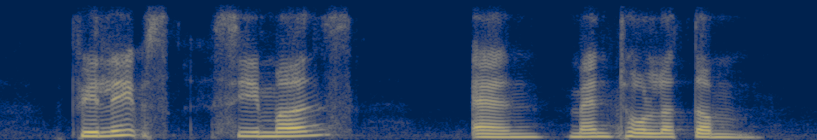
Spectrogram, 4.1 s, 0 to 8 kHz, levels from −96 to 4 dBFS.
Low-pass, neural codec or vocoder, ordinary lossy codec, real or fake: 7.2 kHz; vocoder, 22.05 kHz, 80 mel bands, WaveNeXt; Opus, 24 kbps; fake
